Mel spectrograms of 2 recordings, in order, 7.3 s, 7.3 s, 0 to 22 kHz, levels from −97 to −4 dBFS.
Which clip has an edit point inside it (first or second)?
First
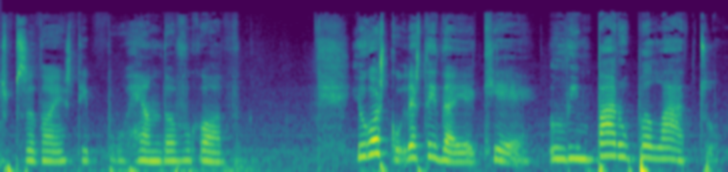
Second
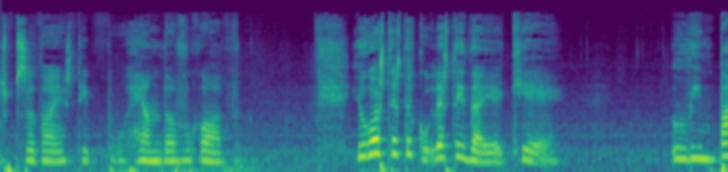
first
